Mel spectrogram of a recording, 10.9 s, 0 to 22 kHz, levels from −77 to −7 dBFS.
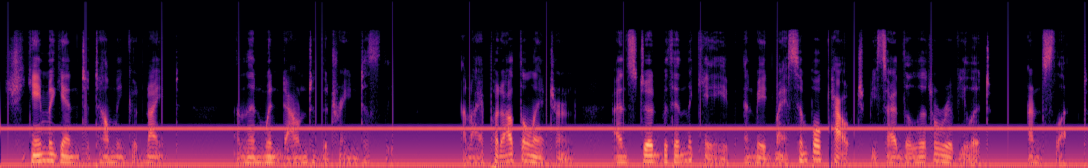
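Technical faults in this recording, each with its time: buzz 50 Hz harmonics 20 -33 dBFS
tick 78 rpm -14 dBFS
whine 890 Hz -31 dBFS
0.86 s: pop -13 dBFS
3.22 s: pop -16 dBFS
8.29–8.31 s: dropout 23 ms

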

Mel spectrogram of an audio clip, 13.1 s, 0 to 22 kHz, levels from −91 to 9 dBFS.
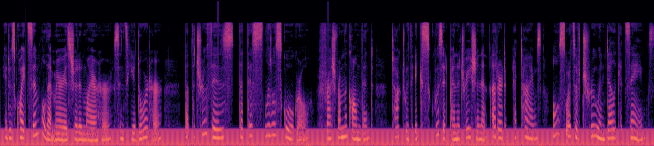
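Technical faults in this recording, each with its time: hum 60 Hz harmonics 7 -28 dBFS
0.50 s: dropout 4 ms
4.36 s: pop -3 dBFS
6.56 s: pop -7 dBFS

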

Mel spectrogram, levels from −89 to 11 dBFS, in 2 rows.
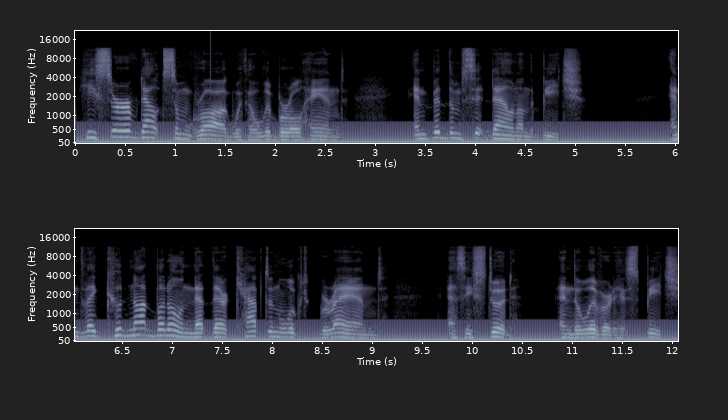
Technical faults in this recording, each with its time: buzz 60 Hz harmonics 12 -34 dBFS
1.35 s: pop -17 dBFS

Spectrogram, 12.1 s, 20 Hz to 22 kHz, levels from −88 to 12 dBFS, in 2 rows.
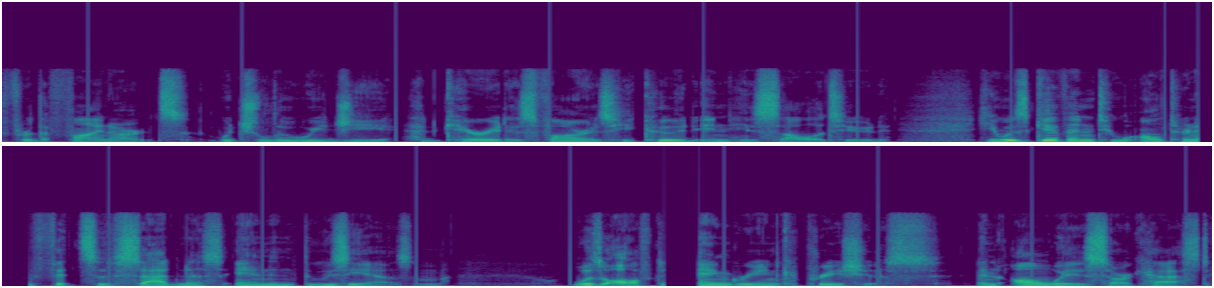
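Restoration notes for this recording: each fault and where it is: tick 78 rpm -20 dBFS
5.98–6.19 s: dropout 208 ms
9.36–9.54 s: dropout 175 ms

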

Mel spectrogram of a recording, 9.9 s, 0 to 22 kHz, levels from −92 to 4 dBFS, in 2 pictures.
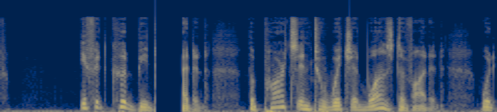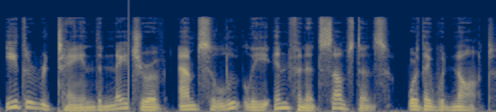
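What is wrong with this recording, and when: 1.55–1.82 s: dropout 270 ms
3.49–3.50 s: dropout 7.3 ms
6.25 s: pop -12 dBFS

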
